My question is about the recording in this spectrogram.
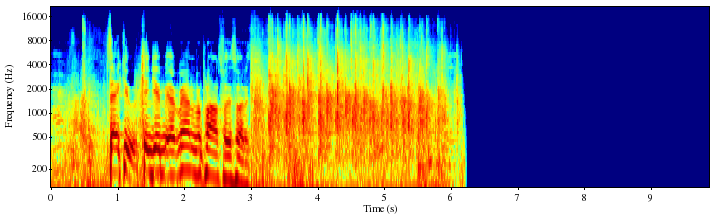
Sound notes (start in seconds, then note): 3.0 participants applauding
